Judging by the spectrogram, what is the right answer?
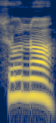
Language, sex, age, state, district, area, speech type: Odia, male, 18-30, Odisha, Kalahandi, rural, read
